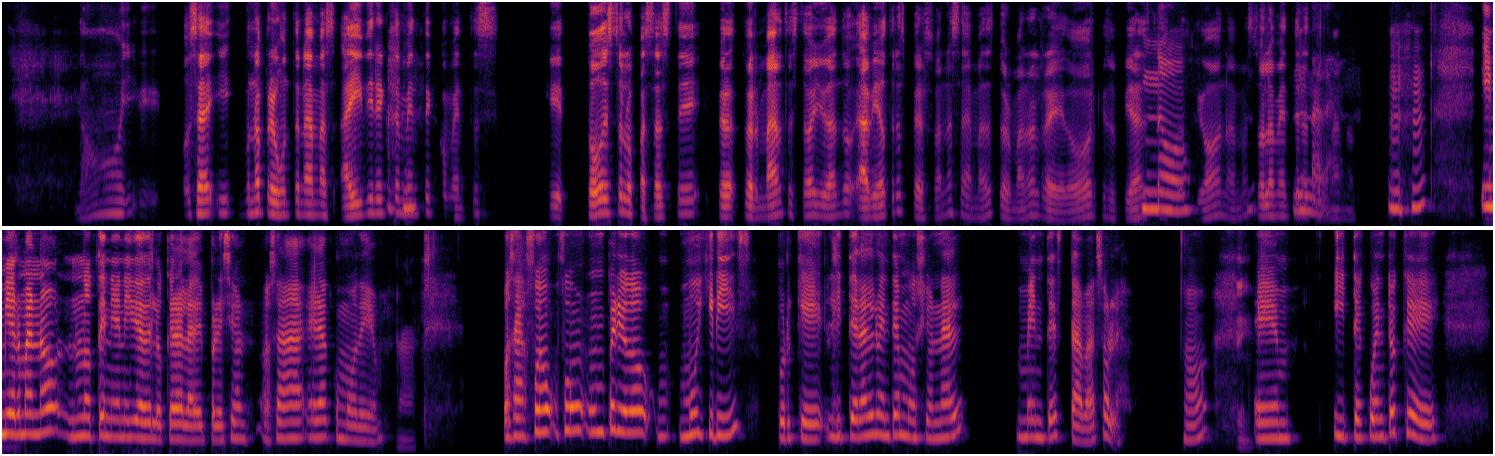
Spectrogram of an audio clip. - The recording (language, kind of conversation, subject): Spanish, podcast, ¿Cuál es la mejor forma de pedir ayuda?
- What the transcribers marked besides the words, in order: none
